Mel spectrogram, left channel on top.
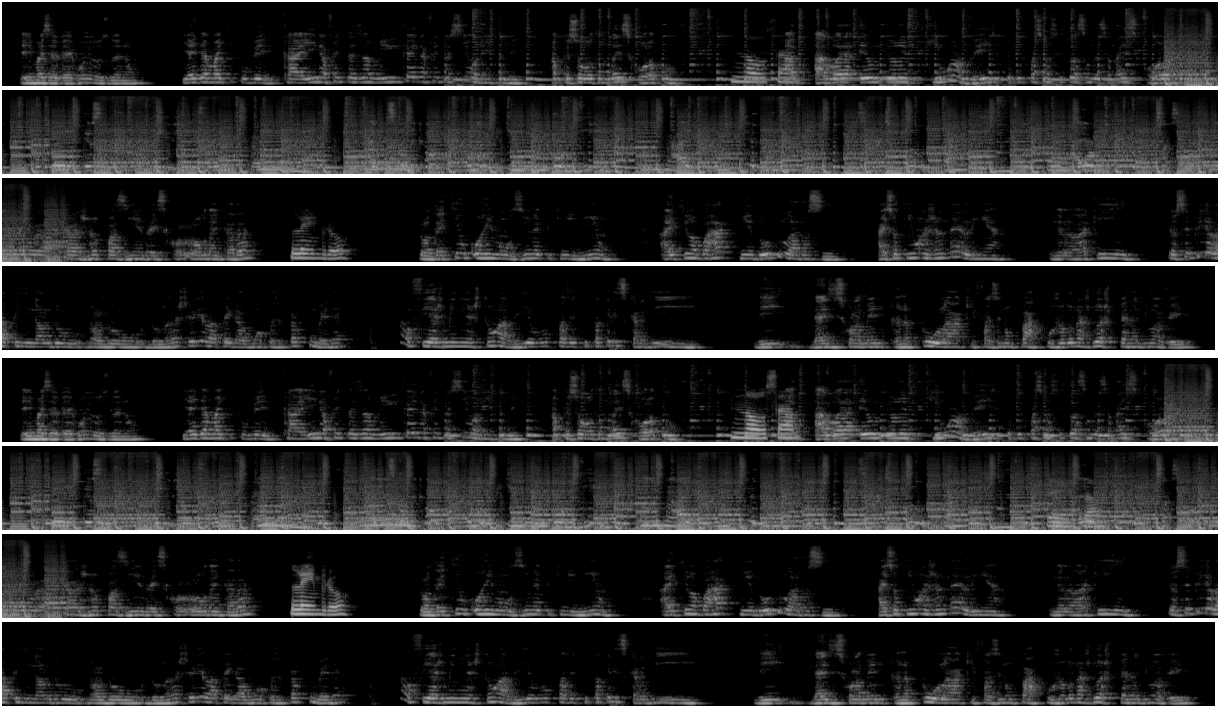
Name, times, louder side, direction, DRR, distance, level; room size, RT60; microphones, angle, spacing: voice 1, 0.2-1.4 1.8-5.2 5.5-6.8 7.8-11.8 12.5-15.3 15.8-18.3 18.8-22.3 22.8-26.9 28.5-30.4 30.9-32.7 33.1-34.4 34.8-35.7 36.0-39.9 40.5-43.5 44.0-48.4, right 1 dB, 15° left, 1.7 m, -37 dB
sound 1, 4.4-24.0, right 2 dB, 45° left, 1.9 m, -41 dB
voice 2, 7.3-8.0 14.7-15.1 15.7-16.3 18.5-19.0 22.6-23.2 27.2-27.8, right 6 dB, 65° right, 0.4 m, -31 dB
sound 2, 11.6-25.0, right 1 dB, 5° right, 0.8 m, -34 dB
7.2 x 6.6 x 4.1 m
head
